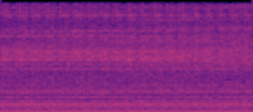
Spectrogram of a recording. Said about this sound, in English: Maybe the fan in this one isn't quite as strong, like it doesn't spin as hard? Because this one's a lot quieter.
